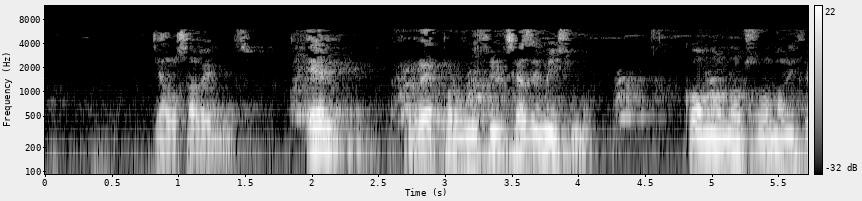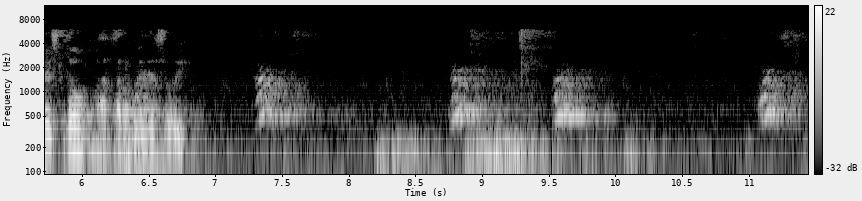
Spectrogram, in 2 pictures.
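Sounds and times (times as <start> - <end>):
speech: 0.8 - 4.2, 4.8 - 6.9
small dog barking: 4.3 - 5.1, 7.3 - 7.8, 8.8 - 10.0, 11.1 - 11.4
low rumble: 6.0 - 11.4.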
